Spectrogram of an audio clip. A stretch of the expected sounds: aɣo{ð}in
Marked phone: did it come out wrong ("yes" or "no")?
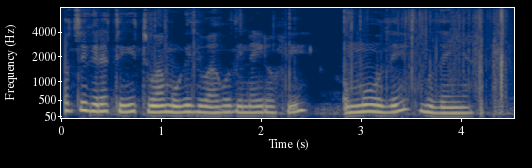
no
